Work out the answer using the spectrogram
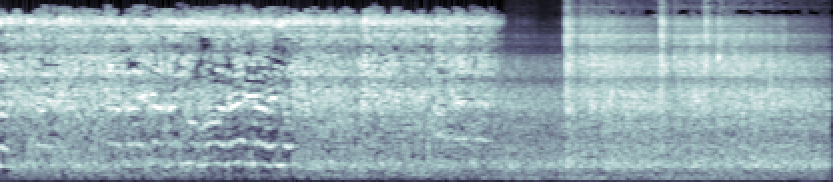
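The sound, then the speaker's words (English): Israeli missiles exploding in Gaza overnight during heavy fighting, a continuous loud roar with rumbling blasts and a few sharp cracks toward the end. “You are looking at Israeli missiles exploding in Gaza overnight, just one of the many attacks since this latest confrontation flared up.”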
